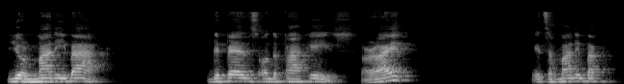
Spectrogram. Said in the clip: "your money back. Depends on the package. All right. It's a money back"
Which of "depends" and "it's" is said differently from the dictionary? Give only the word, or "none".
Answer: depends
